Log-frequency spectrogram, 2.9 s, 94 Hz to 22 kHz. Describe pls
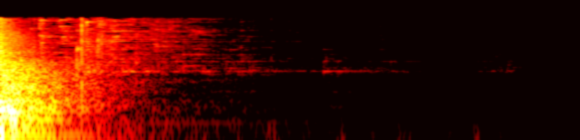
Sound of a 48" fluorescent tube lightbulb breaking in medium-sized concrete basement space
